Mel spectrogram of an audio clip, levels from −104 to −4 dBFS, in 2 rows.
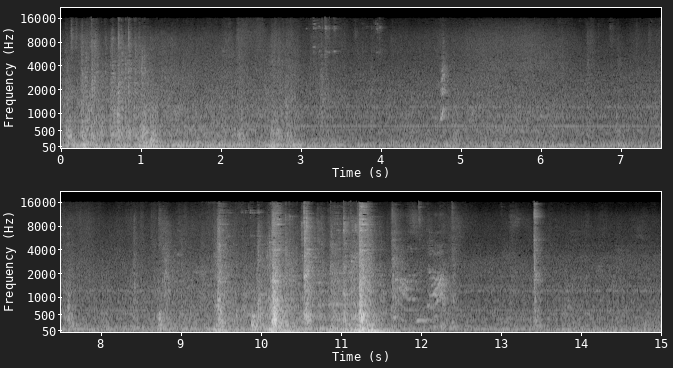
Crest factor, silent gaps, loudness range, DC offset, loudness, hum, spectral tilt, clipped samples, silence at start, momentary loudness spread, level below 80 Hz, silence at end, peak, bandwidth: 28 dB; none; 14 LU; under 0.1%; -35 LUFS; none; -4 dB/octave; under 0.1%; 0 s; 19 LU; -44 dBFS; 0 s; -8 dBFS; 16.5 kHz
